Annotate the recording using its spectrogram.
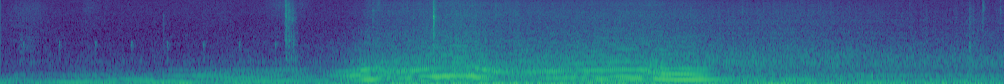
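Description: Tyres roll over a road with a steady rumble.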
